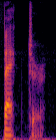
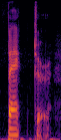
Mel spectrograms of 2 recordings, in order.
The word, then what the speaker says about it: factor: a key factor in one thing that i'd say about the pronunciation of factor is that students tend to pronounce this a almost like an o or u and it can sound like a swear word so try and make it a more nasal sound factor factor can be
